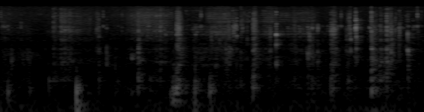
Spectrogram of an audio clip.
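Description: Faint chewing of a chocolate bar with caramel pieces in it: scattered small crunches and mouth clicks, irregular and quiet.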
